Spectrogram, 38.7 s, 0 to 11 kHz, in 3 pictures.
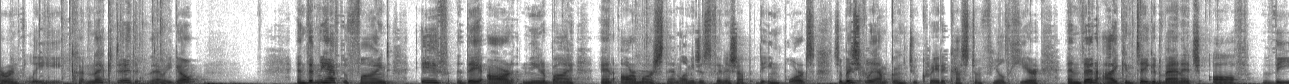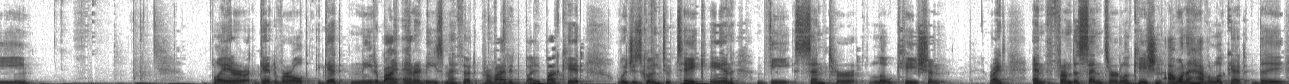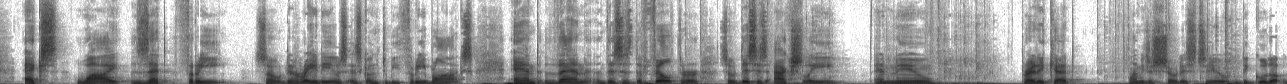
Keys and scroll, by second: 2.6 ctrl+v, 6.5 ctrl+v, 7.3 ctrl+space, 12.3 ctrl+space, 17.9 Delete, 32.4 ctrl+c, 35.1 ctrl+c, 38.2 ctrl+BackSpace, 38.3 Return.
